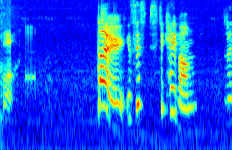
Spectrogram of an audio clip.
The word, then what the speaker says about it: Kebun: Kebun?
